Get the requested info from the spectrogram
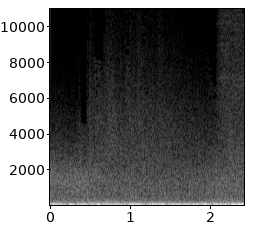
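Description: Volcano-eruption rumble sound effect: a loud, continuous low rumble with a hiss over it.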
